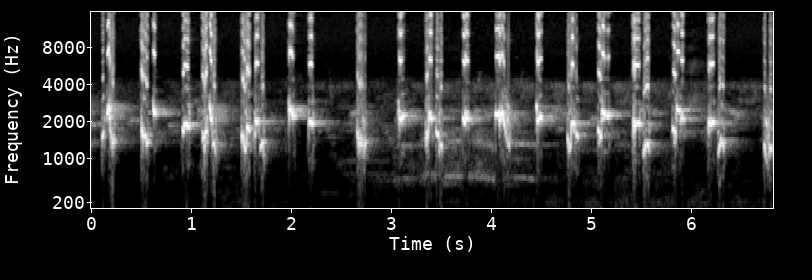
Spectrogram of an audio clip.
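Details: Masteran of a sooty-headed bulbul singing in the ropelan goklikan manner: rapid, crackling notes, each a click followed by a slurred drop, almost three a second, with a softer lower trill in the middle. No other sounds.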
